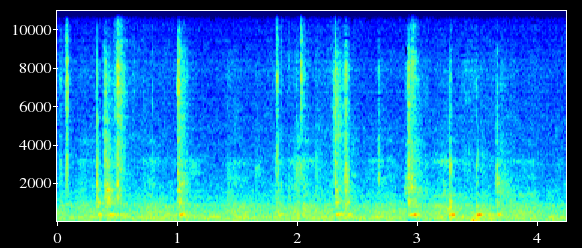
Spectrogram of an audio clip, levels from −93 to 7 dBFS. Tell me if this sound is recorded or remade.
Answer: remade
